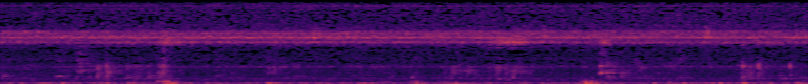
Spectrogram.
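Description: Bottle-washing machine running: a steady motor hum with a constant hiss of water spray and spinning brushes, and a few short knocks of glass bottles being handled, the clearest about six seconds in.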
